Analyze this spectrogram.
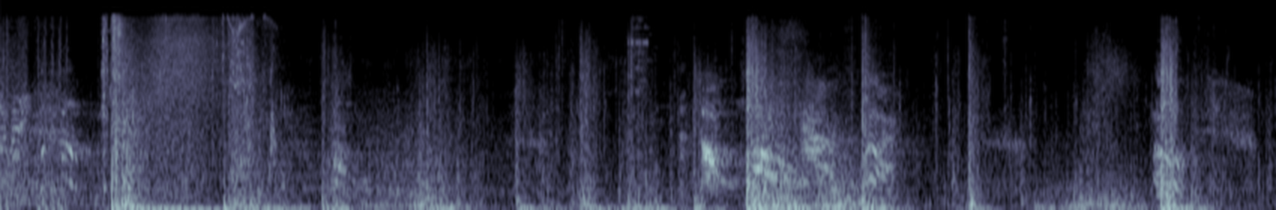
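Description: Punches and kicks thud in a fight.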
